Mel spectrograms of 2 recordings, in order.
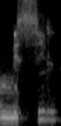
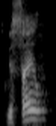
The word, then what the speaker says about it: missile: Missile or missile? Missile? The British call it missile.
